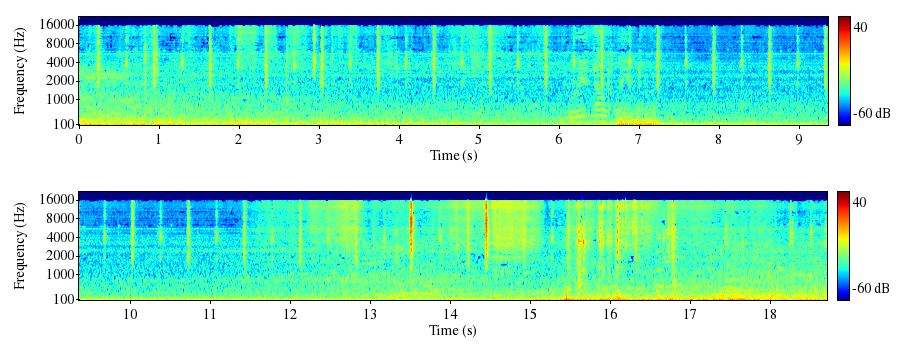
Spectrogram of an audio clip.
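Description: Steady low rumble of a car's engine and tyres heard inside the cabin while driving, swelling briefly near the end. Faint regular clicking, about three ticks a second, runs through the first two-thirds.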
